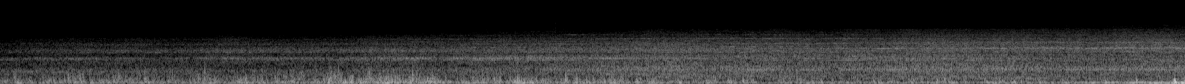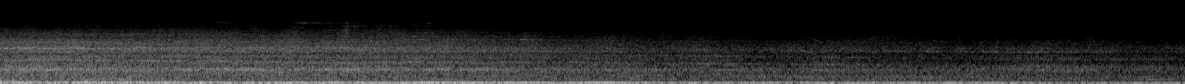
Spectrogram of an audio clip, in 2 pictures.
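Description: A train passing on the railway line. Its rumble and rail noise build up, are loudest from about halfway through with a sharp knock at the start of that loudest stretch, then ease off toward the end.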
